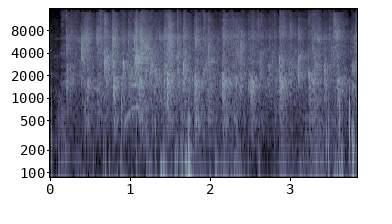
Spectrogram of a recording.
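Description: A small group claps steadily for a few seconds, a dense patter of overlapping hand claps at moderate loudness with a few sharper, louder claps standing out.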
